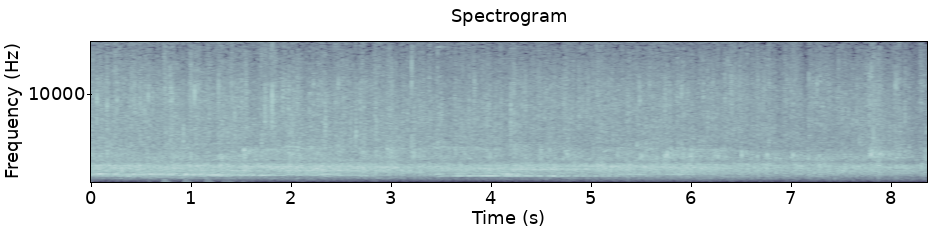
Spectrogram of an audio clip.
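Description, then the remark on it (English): Steady, dense applause from a church audience thanking two people who organized mission trips fills the whole stretch, a loud continuous wash of many hands clapping with no breaks, holding at an even level until it eases slightly at the end. “Finally, I know I keep cutting people off while they're clapping, but it's 11:32 and I'm hungry.”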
